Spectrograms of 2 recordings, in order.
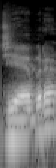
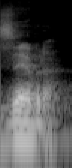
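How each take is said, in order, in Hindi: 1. यह शब्द 'j' की ध्वनि से शुरू होता है। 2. यह शब्द 'z' की ध्वनि से शुरू होता है। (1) "जेबरा नहीं होता है" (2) "देखो जा और ज़ा में अंतर है"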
